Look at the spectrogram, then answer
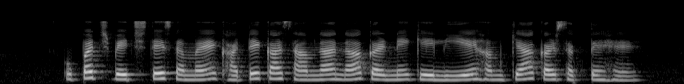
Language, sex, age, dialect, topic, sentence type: Hindi, female, 18-24, Marwari Dhudhari, agriculture, question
